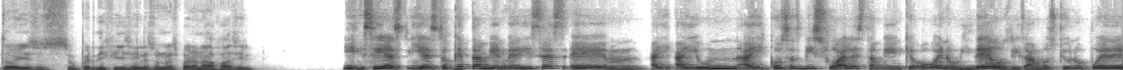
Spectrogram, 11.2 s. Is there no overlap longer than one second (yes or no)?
yes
